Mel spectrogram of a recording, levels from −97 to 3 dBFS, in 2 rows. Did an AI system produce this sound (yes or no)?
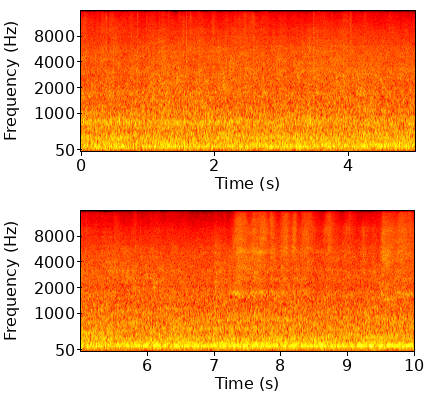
yes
